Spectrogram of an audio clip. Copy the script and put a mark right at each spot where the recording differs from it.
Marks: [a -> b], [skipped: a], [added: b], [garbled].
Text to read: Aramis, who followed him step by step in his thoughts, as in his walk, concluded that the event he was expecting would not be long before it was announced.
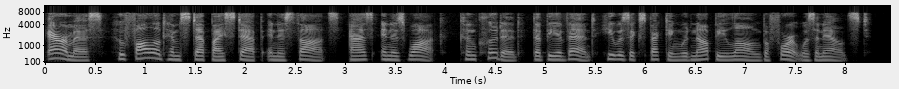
Aramis, who followed him step by step in his thoughts, as in his walk, concluded that the event he was expecting would not be long before it was announced.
